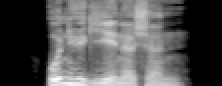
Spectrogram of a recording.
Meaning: inflection of unhygienisch: 1. strong genitive masculine/neuter singular 2. weak/mixed genitive/dative all-gender singular 3. strong/weak/mixed accusative masculine singular 4. strong dative plural
- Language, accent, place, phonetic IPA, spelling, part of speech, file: German, Germany, Berlin, [ˈʊnhyˌɡi̯eːnɪʃn̩], unhygienischen, adjective, De-unhygienischen.ogg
